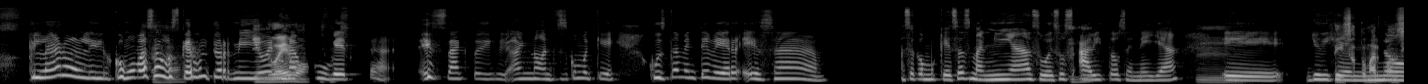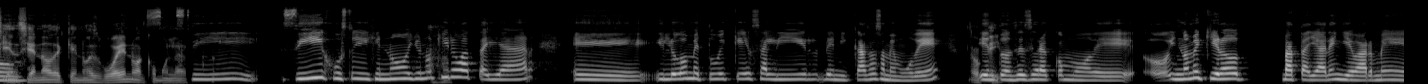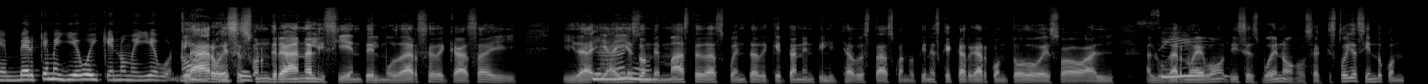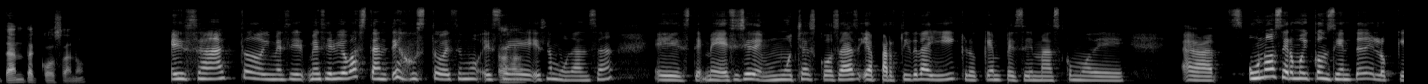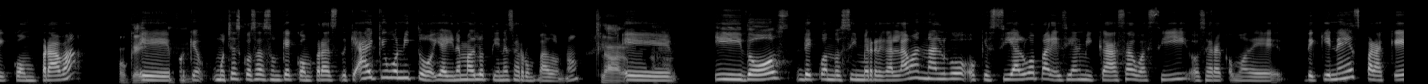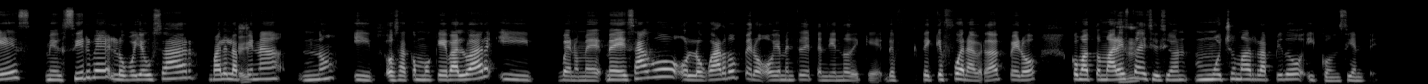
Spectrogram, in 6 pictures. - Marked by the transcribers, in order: laughing while speaking: "buscar un tornillo"; chuckle; chuckle; other background noise
- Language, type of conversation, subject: Spanish, podcast, ¿Cómo haces para no acumular objetos innecesarios?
